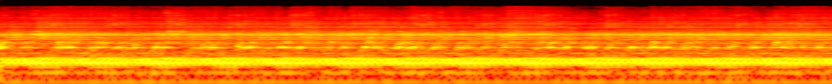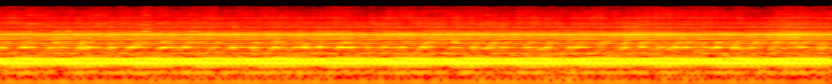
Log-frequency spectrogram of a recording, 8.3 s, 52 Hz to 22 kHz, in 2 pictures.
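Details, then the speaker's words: Vacuum pump evacuating a reach-in condensing unit after compressor replacement, thumb over pump outlet, low side pulling down toward 500 microns: constant even mechanical drone with light steady chatter, no labouring or surging; normal vacuum pump operation. "so I put my thumb over the outlet of the back your pump and you can hear that coming out and you can also see that is going down"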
